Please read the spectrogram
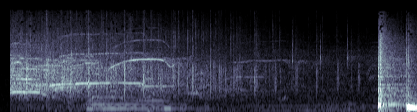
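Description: A live concert audience applauding, cheering and whistling as a performance begins, the applause dying down to scattered claps. About seven and a half seconds in, the band comes in loudly with drums, bass and electric guitar.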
